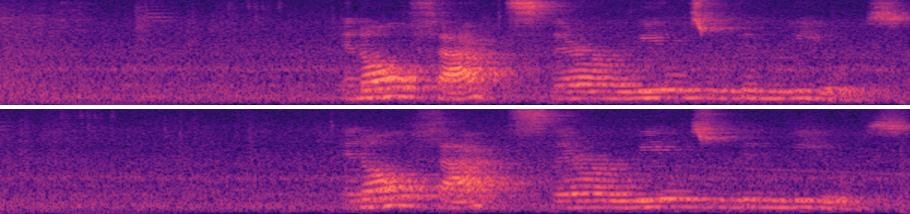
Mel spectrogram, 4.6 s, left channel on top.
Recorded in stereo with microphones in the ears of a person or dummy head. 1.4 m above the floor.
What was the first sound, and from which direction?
A woman speaking, 55° left (ahead or behind).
